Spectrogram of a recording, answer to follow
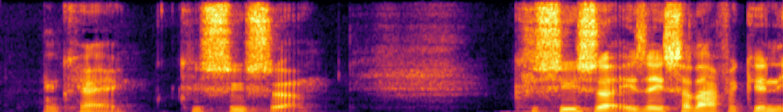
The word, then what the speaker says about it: Kususa: afrobeat techno and African music the duel's name pronounced kishusa is both a combination of the pair of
